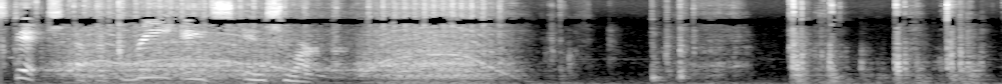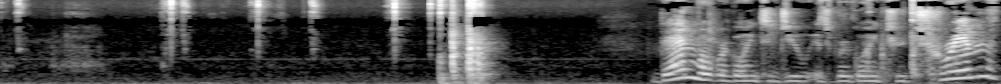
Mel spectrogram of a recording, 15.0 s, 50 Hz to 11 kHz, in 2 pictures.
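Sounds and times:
electric sewing machine stitching: 0.0s - 4.1s
scissors snipping threads: 8.7s - 10.8s.

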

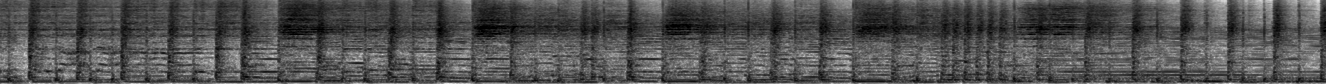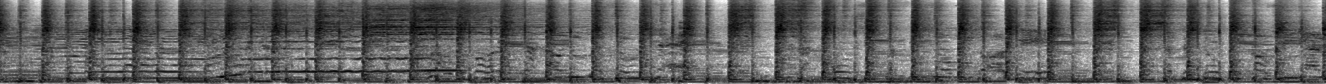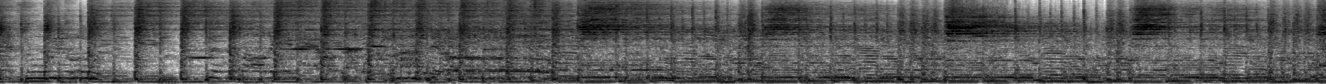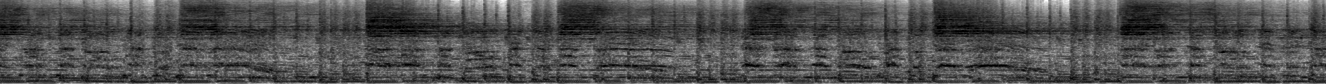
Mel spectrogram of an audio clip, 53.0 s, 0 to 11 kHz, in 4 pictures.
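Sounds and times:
man singing: 0.0s - 4.8s, 13.8s - 32.8s, 39.6s - 50.4s, 51.0s - 53.0s
punk rock band playing: 0.0s - 53.0s.

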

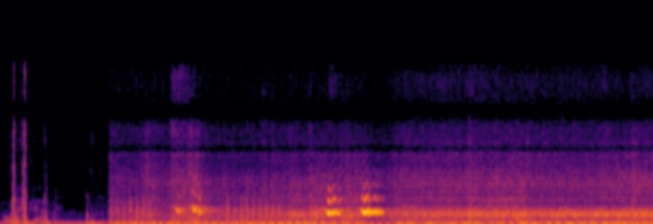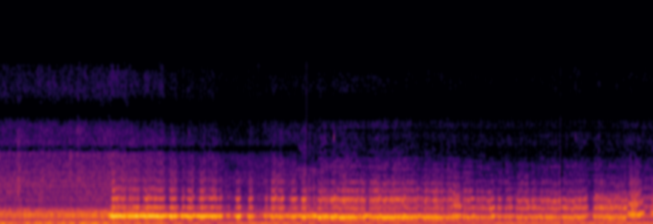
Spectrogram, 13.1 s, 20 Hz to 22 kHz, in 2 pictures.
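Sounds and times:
car engine low rumble: 0.0s - 13.0s
high-pitched squeal: 4.6s - 13.0s.

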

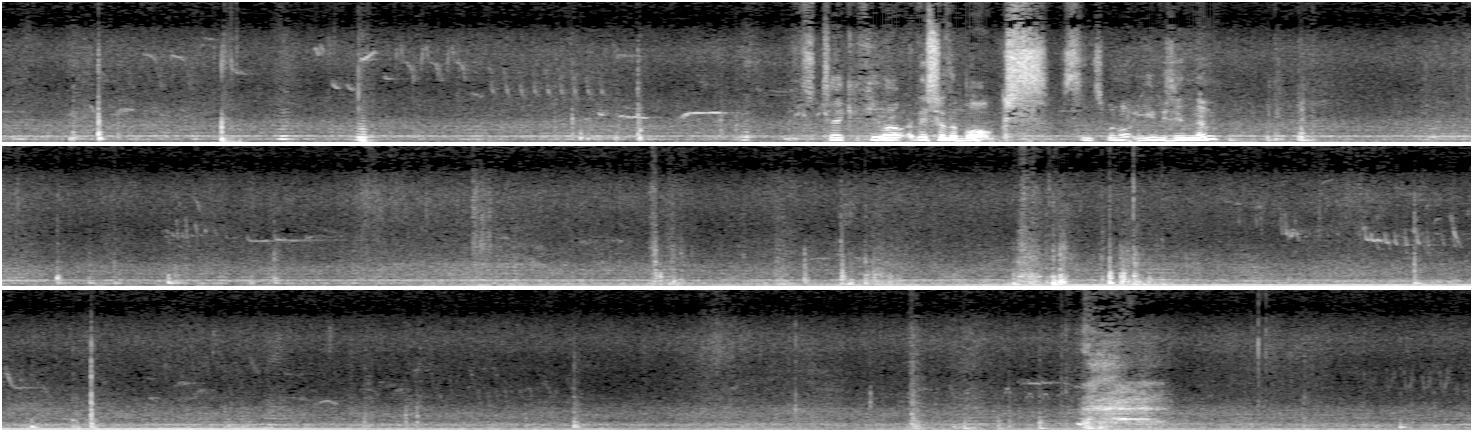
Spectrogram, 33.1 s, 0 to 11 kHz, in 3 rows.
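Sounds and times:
honeybees buzzing: 0.0s - 33.0s
knocks of wooden hive parts: 1.6s - 1.9s, 9.4s - 9.9s, 15.8s - 17.8s, 18.6s - 19.8s.

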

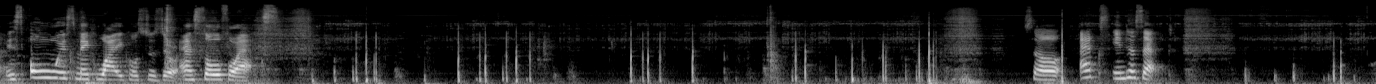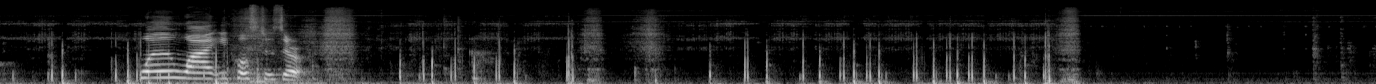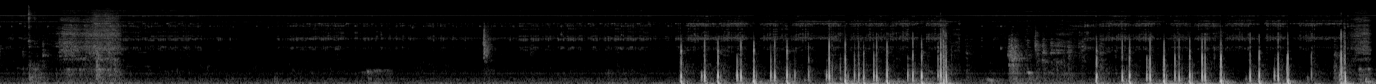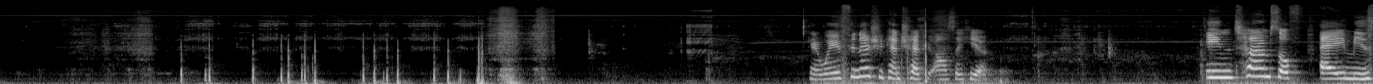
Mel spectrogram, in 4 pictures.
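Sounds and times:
stylus tapping on touchscreen: 43.1s - 46.2s.

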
